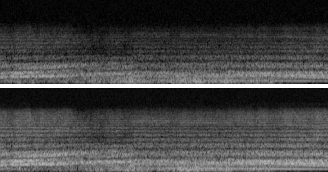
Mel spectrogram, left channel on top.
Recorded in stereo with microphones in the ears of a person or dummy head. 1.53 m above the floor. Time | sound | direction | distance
0.0 | an aircraft | 75° right (ahead or behind) | ?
